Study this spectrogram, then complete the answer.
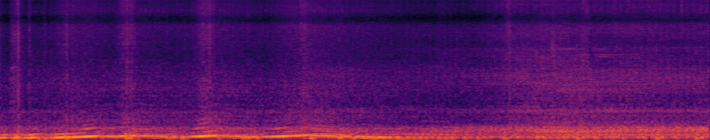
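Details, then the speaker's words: Truck with the choke partly in: it picks up cleanly through several blips and drops back to a smooth idle with no stumbling or knocking. Healthy revving. "See if she handles any revs. She sounds good."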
